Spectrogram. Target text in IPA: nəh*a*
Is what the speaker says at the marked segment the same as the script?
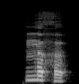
no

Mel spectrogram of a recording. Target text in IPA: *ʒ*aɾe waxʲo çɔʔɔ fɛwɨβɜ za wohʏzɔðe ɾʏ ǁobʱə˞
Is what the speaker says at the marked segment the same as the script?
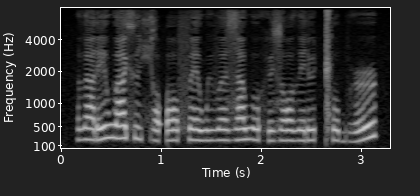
no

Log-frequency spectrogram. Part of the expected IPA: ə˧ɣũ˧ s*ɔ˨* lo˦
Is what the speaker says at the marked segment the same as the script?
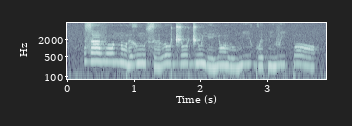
no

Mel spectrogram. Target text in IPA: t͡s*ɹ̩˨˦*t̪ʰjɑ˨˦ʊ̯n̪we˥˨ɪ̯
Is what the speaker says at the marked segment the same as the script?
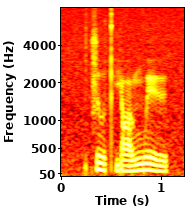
no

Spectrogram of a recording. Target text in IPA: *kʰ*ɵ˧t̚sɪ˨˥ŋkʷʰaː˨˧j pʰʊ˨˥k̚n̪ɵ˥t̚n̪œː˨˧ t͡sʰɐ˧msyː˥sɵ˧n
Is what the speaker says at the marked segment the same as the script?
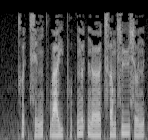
yes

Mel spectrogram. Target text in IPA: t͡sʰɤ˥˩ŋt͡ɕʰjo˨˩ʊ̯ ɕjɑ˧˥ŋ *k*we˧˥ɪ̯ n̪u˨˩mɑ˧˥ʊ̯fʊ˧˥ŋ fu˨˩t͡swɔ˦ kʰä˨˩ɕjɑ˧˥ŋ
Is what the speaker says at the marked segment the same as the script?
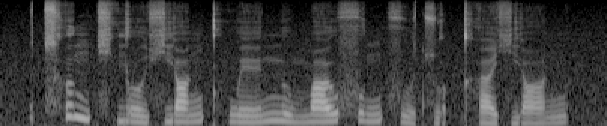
no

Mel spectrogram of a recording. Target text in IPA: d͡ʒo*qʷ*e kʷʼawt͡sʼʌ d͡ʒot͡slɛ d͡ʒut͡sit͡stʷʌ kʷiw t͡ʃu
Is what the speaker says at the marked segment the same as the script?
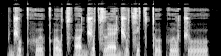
no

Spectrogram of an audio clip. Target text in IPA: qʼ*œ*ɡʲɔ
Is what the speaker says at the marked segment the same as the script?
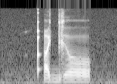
no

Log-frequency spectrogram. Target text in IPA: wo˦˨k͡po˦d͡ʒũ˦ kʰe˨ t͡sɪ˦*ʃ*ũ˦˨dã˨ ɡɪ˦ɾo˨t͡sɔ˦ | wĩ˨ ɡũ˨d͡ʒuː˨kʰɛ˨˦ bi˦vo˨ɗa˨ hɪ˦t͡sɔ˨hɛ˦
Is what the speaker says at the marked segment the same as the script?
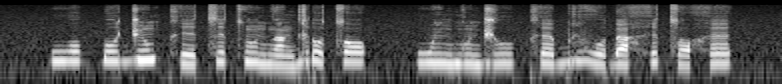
no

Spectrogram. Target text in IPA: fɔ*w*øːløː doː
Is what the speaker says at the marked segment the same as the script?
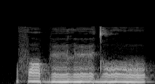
no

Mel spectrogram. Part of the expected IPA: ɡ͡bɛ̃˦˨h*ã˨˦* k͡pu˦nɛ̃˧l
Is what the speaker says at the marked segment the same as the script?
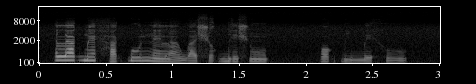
no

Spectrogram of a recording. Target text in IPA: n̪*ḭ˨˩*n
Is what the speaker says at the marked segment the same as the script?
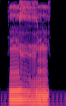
no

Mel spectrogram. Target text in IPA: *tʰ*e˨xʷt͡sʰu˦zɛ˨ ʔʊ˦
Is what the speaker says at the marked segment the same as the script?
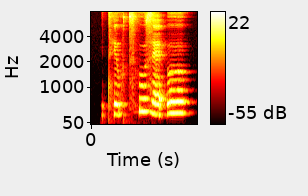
yes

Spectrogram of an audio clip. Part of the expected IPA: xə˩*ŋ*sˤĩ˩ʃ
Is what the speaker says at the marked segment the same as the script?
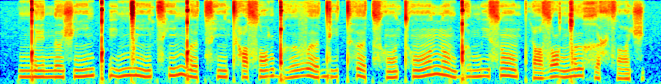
no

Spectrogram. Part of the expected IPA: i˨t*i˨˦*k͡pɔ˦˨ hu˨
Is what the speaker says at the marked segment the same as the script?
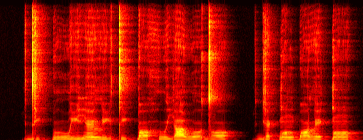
yes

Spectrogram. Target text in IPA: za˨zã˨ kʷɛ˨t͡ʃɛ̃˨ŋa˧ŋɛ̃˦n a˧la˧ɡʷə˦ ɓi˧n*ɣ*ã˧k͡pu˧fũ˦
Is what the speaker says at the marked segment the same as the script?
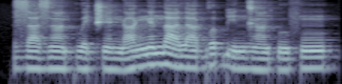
yes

